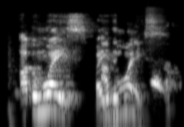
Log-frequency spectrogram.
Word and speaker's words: Abuimweis: I got my good friend Jalal Abuimweis. Did I say it right? Abuimweis.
